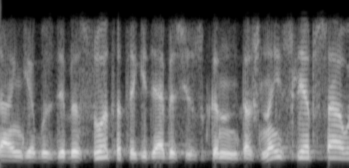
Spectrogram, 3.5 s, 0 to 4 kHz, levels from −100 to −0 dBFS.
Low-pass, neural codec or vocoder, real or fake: 3.6 kHz; none; real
